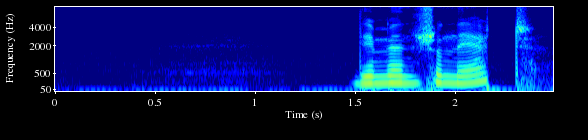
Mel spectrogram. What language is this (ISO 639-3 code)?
nor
